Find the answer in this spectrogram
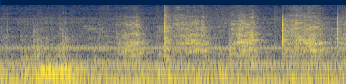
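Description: Faint scraping of a spoon stirring a milk and cornstarch mixture in an aluminium saucepan, with a couple of light clicks.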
